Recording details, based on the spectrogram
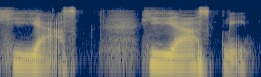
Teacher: intrusive y or sometimes I call it a hidden y because you're going from the very high sound Inus e is very high and then the a is very low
